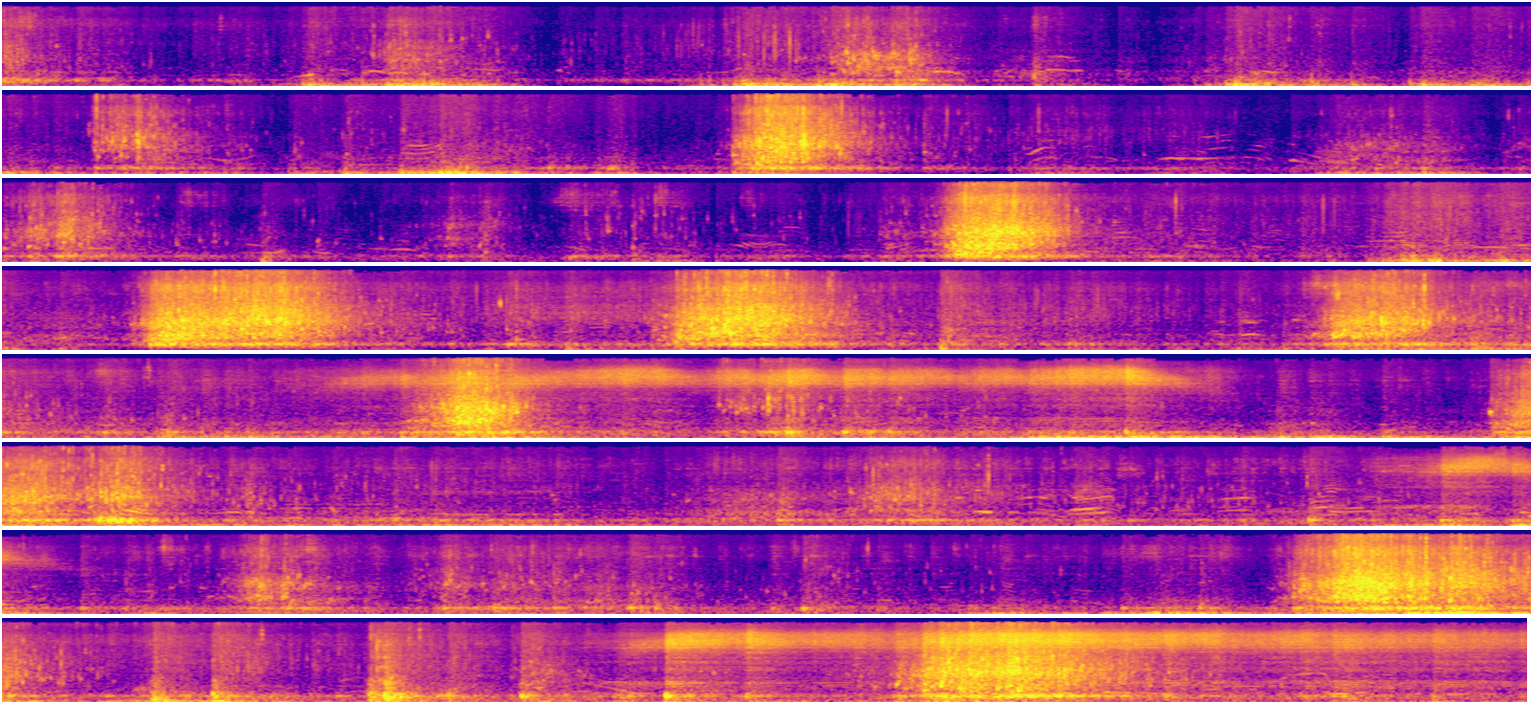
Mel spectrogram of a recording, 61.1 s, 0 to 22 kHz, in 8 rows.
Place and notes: Newtons Cove Weymouth Dorset UK - Newtons Cove
Recorded on the pebbles facing the sea.
South West England, England, United Kingdom, 16 July 2020, 12:00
